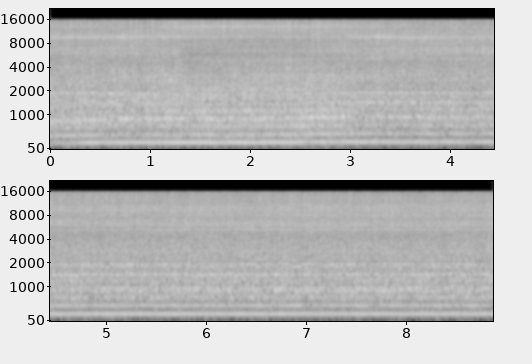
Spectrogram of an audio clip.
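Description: Optimum high-speed blender running, blending a smoothie. Its motor gives a steady whine that steps up slightly in pitch twice in the first few seconds, then holds steady.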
